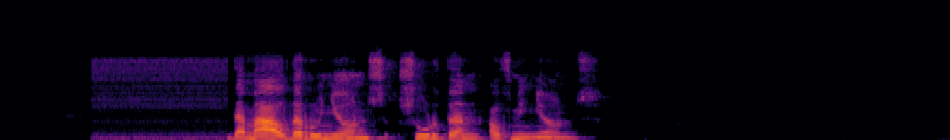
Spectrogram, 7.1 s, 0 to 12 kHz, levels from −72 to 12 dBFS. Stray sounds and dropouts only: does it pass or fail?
pass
